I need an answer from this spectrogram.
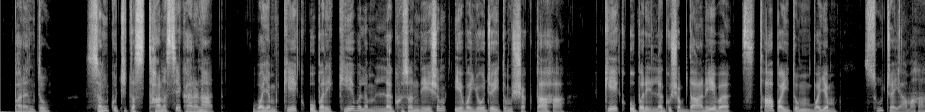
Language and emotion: Sanskrit, sad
